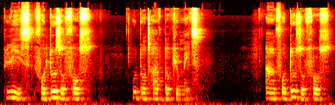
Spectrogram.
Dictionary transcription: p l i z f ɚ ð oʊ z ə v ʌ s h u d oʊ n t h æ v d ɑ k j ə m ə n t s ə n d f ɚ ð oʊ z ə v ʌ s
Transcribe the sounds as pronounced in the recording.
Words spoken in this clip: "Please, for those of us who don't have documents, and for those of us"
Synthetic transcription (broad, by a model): p l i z f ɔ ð oʊ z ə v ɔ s h u d oʊ n t h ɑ v d ɑ k j ə m ə n t s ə n f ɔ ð oʊ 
